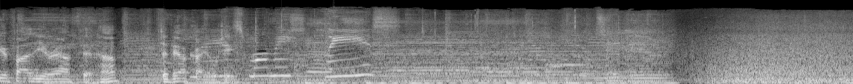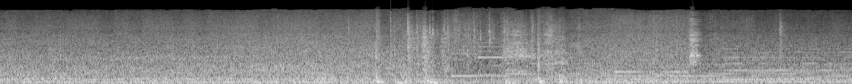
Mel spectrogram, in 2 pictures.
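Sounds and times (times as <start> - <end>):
soft background music: 0.0 - 6.8, 12.9 - 17.0
shower water running: 8.4 - 17.0.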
